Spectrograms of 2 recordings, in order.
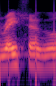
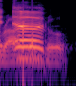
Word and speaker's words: Ra's al Ghul: Is it Ra's al Ghul or Raj al Ghul? In the There's Dark so Knight, many. they pronounced it Raj al Ghul. In the TV shows, they pronounced it Ra's al Ghul. And so I'm like, It's so I don't. inconsistent. It's so inconsistent.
